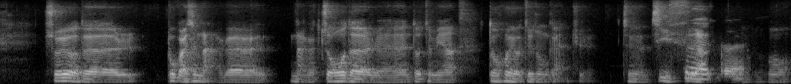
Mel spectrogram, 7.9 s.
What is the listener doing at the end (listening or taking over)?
taking over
